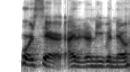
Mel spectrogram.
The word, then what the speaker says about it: Corsair: There were some new stocks in there that I hadn't heard of before, like is it Crosshairs? Or Corsair? Corsair.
